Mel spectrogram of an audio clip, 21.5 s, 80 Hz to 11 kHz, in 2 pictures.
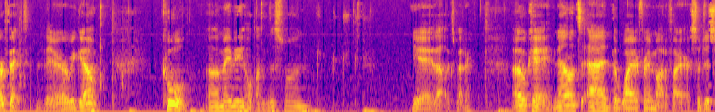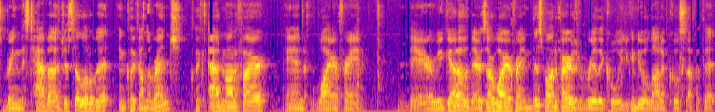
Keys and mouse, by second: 0.0 z, 0.2 middle click, 3.0 Tab, 4.0 click, 4.7 s, 5.6 Tab, 7.6 n, 9.7 click, 12.9-15.4 drag, 16.2-18.1 middle drag.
